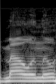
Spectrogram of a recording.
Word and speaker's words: Mauno: Et puis Mauno, c'est M-A-U-N-O. J'ai été chercher la prononciation parce que ça a l'air d'être mono. – Oui. – C'est Mauno. – Oh, d'accord. – Mauno.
